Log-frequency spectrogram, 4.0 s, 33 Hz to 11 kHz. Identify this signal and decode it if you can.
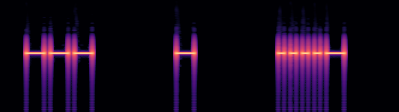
Morse code, heard as a keyed tone, about 20 wpm, spaced as for 8 wpm, 700 Hz. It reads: OT4
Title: 053 Lesson 10e - Letter r - Three Characters 20wpm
